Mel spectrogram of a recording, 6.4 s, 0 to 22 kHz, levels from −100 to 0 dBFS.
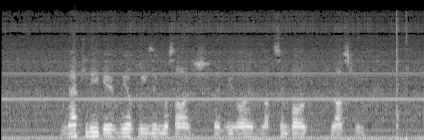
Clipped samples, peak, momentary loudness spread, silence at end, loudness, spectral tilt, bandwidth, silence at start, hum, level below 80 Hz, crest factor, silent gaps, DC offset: under 0.1%; 0 dBFS; 17 LU; 0 s; -15 LUFS; -7.5 dB/octave; 15.5 kHz; 0.05 s; none; -32 dBFS; 16 dB; none; under 0.1%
